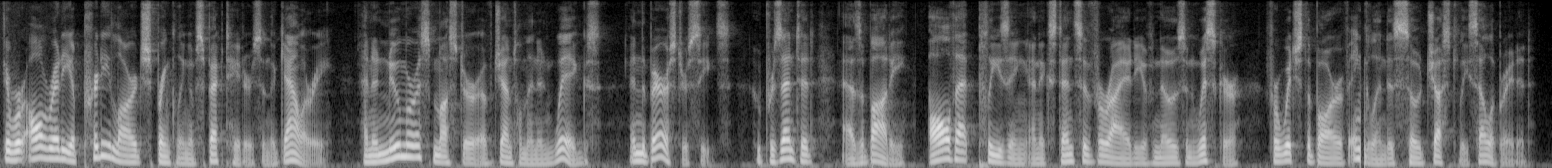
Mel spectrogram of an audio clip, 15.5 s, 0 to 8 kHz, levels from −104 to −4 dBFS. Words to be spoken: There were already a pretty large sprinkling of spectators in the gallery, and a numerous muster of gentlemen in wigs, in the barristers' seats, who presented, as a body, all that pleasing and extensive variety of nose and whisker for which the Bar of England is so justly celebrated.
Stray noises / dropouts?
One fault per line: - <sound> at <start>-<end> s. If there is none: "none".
- dropout at 13.6-13.6 s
